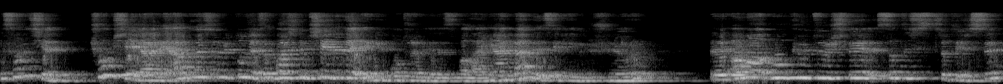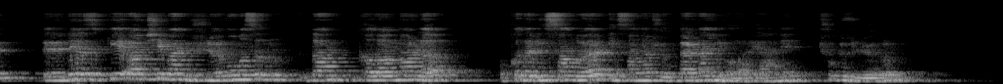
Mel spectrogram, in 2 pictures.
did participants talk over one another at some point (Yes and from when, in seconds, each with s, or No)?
No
